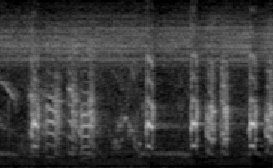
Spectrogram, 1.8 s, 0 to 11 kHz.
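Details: Sunrise, 5 November 2016, Djuma, South Africa: red-billed buffalo weavers overhead in breeding season, busy nest-building, give a rapid scratchy chatter of high notes in quick bursts, three or four a second, over a faint hum.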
